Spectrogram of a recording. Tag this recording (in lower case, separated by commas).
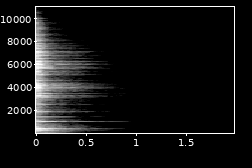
bell, cowbell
